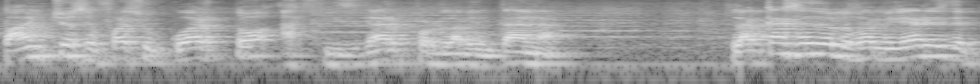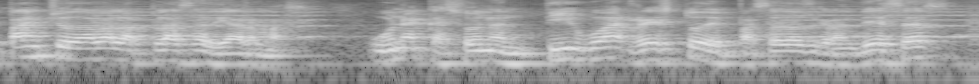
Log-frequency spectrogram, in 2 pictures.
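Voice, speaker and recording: A man reading a short story aloud in a steady, colloquial narrating manner, recorded in an echoey room. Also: fairly high pitch.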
